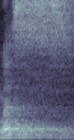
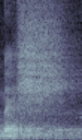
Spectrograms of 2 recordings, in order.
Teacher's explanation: Nampak jelas di sini, yaitu meluasnya udara di dalam mulut, bukan sekedar mas, ya, tetapi mash, tekanan udaranya lebih terasa di dalam mulut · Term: tafasyi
